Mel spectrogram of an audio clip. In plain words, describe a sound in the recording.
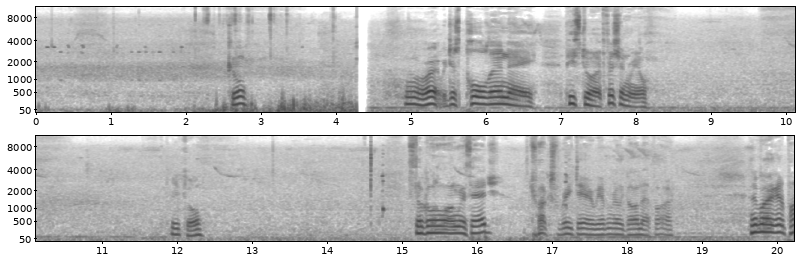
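A shallow stream trickles and burbles close by.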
